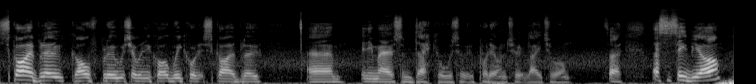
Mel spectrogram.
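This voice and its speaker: A man speaks at a fairly quick pace. The sound is dry with no echo, over light background noise. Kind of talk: walkaround commentary. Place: street. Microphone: phone near.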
